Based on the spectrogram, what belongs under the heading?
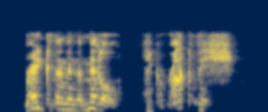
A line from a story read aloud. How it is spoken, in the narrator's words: Diana called out to the others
